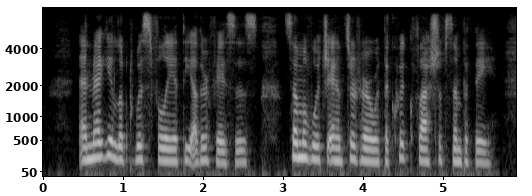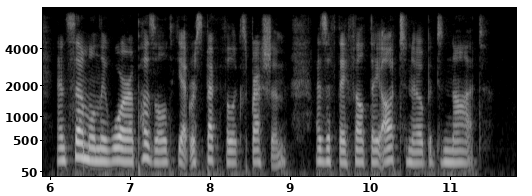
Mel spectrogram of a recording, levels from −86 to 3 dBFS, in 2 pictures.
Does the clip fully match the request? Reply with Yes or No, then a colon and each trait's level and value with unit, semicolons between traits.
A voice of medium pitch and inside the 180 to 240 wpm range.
Yes: medium, 175 Hz; average, 200 wpm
